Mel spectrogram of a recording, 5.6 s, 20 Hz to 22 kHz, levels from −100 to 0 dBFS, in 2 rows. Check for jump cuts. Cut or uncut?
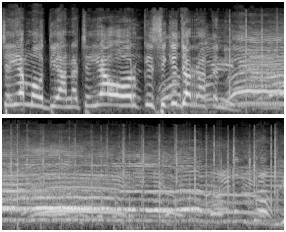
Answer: uncut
